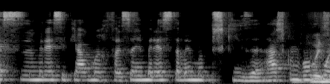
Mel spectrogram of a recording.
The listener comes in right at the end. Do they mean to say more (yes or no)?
no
